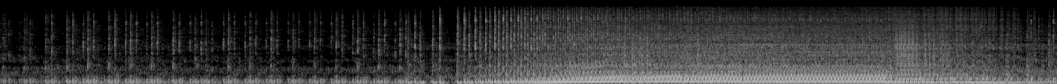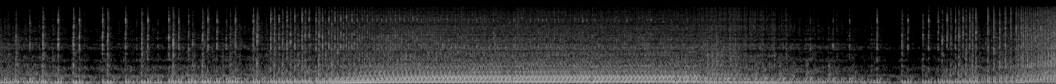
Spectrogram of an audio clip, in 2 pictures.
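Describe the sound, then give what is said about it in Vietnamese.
Modified Exciter motorcycles rev at a night street race. Two long throttle blips rise and then fall in pitch over a loud, rough engine rumble, with crackling exhaust pops between them. “Tiếng nẹt bồ, tiếng vê ga của những chiếc xe Exciter đã được độ đủ màu sắc,”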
